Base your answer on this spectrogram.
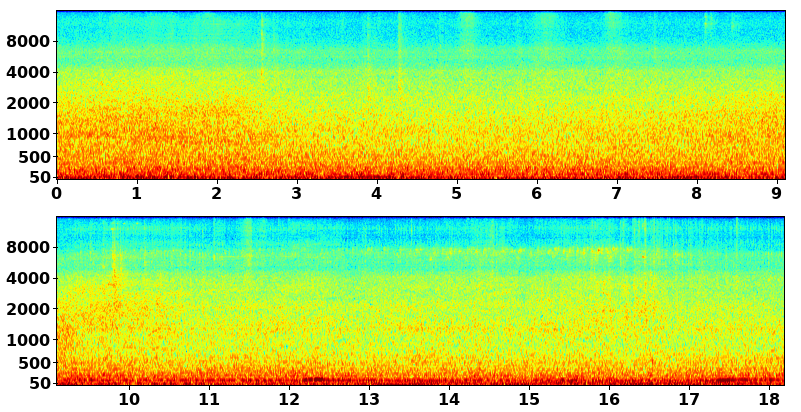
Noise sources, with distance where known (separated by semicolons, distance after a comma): engine of unclear size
